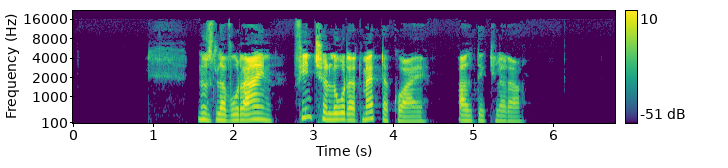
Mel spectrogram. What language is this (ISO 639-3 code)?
roh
